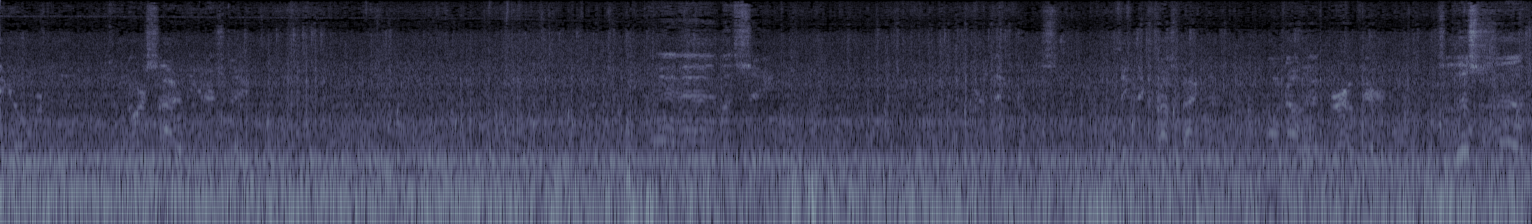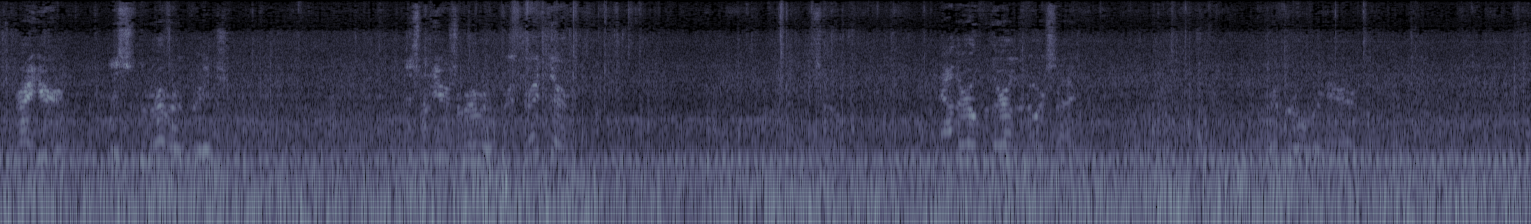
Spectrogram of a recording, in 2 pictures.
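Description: Cab noise of a semi-truck driving at highway speed: a steady diesel engine drone with road and wind noise.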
